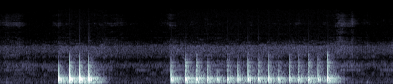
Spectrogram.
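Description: Finger knocking on a window pane in two quick runs: about five knocks, then after a pause a longer run of about eighteen, roughly five a second, each with a low ring.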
